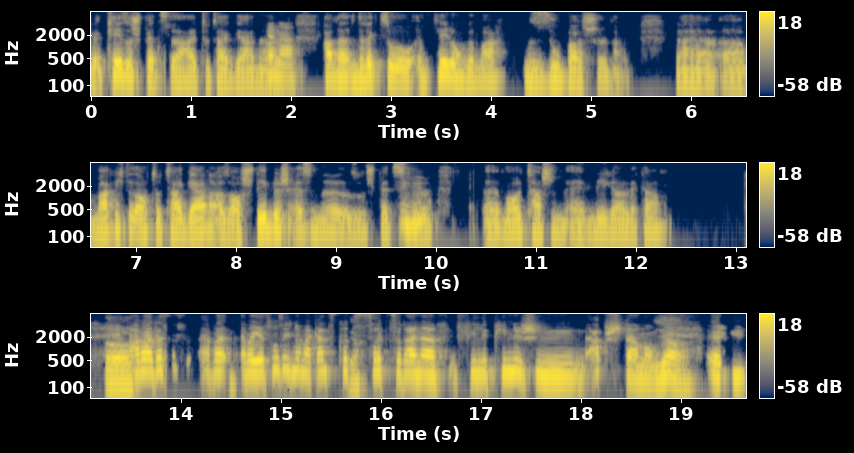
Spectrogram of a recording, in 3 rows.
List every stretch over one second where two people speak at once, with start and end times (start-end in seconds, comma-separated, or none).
none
